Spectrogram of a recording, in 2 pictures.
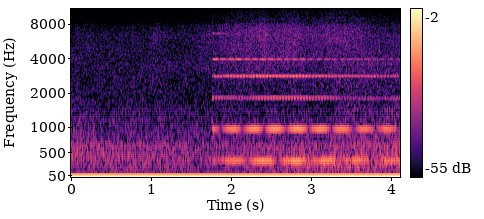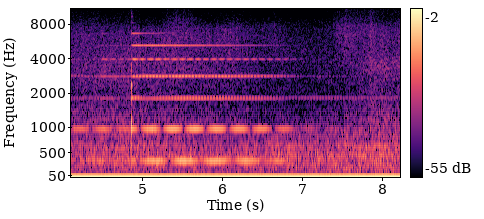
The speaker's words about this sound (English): The bell is the invitation to transition from whatever you were doing to coming inward for this exploration.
